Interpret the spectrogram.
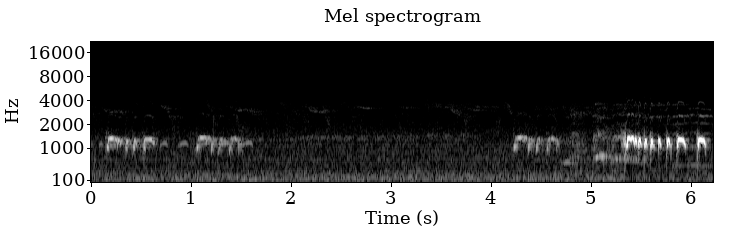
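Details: Local wild zebra doves singing, meant to lure wild doves to answer. Short bursts of muffled coos come from afar, then a nearby dove delivers a loud quick string of clipped cooing notes.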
